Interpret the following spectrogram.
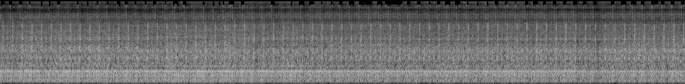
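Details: Mazda CX-5 engine knocking when cold, until coolant reaches 70 °C; steady idle with quick fairly even tapping about three or four per second; cause unknown, variable valve timing mechanism suspected.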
